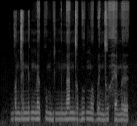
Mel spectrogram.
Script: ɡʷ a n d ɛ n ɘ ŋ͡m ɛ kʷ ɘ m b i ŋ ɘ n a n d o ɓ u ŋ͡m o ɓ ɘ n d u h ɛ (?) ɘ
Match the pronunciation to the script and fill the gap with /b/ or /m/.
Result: m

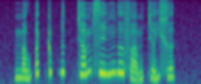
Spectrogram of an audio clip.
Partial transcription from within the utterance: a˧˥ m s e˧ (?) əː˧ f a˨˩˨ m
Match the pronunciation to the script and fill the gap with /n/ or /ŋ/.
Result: ŋ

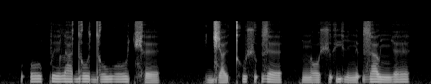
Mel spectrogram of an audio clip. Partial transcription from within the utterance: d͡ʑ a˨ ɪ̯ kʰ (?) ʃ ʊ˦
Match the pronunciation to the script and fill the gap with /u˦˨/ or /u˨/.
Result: u˦˨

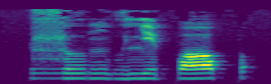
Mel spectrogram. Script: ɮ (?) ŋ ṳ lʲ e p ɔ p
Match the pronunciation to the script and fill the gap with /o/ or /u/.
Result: u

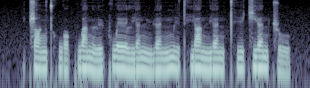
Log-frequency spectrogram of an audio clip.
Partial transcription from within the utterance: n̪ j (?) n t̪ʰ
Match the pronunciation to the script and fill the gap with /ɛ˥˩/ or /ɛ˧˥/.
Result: ɛ˥˩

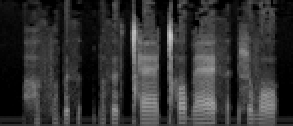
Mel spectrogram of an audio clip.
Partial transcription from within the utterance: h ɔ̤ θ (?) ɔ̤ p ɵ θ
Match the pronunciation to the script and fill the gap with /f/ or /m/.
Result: f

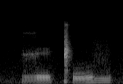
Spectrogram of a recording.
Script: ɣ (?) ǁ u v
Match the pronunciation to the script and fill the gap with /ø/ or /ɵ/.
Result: ø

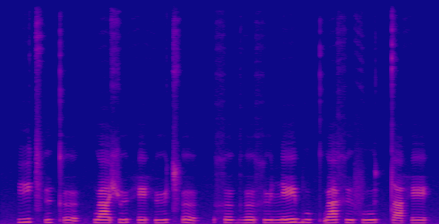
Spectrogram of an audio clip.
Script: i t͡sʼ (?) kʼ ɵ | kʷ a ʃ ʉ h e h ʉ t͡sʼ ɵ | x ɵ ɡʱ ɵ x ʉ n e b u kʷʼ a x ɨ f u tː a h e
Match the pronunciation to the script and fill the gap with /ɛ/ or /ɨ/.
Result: ɨ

